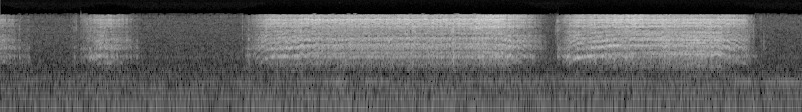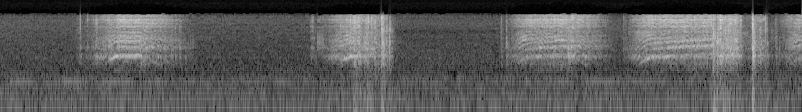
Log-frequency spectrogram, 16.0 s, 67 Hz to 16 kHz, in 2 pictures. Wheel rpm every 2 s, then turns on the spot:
10, 120, 110, 80, 30, 20, 30, 90.
8-10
